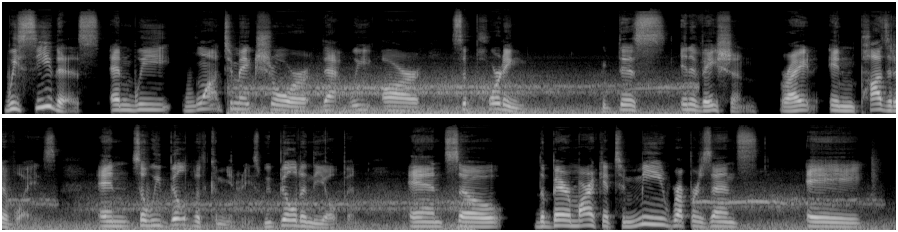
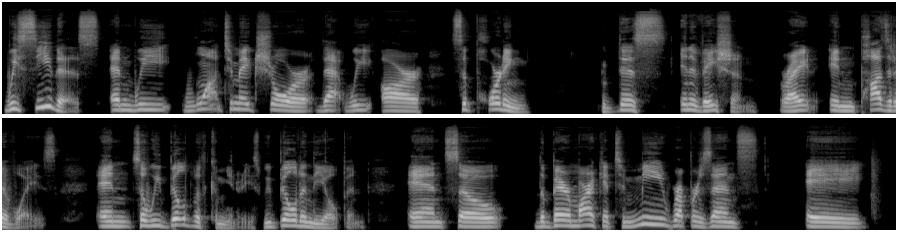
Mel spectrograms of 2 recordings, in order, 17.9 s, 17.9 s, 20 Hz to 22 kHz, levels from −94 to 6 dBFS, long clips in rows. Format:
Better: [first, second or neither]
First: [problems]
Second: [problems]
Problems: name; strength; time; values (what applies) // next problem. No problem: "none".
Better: second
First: wind noise on the microphone; occasional gusts; from 2.5 to 7 s, from 9 to 14 s and from 16 s on; 15 dB below the speech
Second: none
